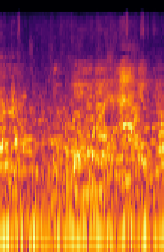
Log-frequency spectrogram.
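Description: Indistinct chatter of several people talking at once, over a low steady hum.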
